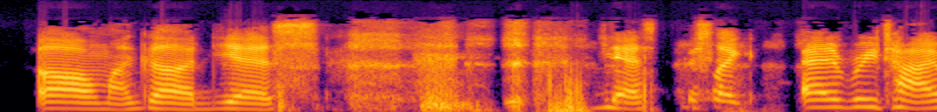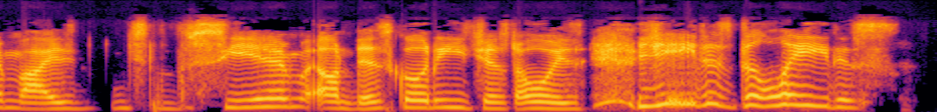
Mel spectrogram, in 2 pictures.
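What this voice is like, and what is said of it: Mixed British and Lithuanian accent. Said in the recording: “that accent... I have a British Lithuanian accent... a mix of a British and a Lithuanian”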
